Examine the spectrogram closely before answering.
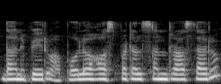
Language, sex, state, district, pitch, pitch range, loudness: Telugu, female, Telangana, Hyderabad, 245 Hz, 235-245 Hz, -13 LUFS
